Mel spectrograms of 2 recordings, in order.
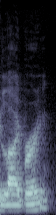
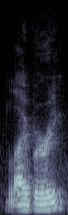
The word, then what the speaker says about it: library: When you start saying that word faster, it gets a bit condensed. Library. Library. You can say library, library, but generally, when you're not thinking about it, English people will just say library.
